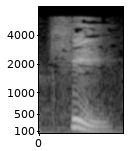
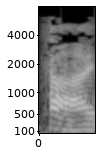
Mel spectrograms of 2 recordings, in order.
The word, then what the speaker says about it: chi: But that was an old pronunciation when somewhere back in the 40s they changed the whole pronunciation system of Greek, and so instead of a long I. Anybody who's taken Greek in the last 50 years has learned to pronounce this with like a long E, the letter chi. But the old way was chi,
